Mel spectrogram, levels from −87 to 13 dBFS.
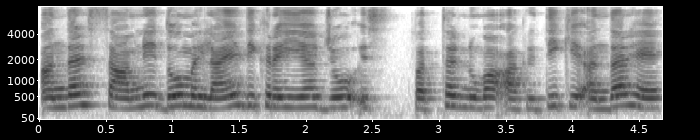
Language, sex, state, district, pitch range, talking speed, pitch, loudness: Hindi, female, Bihar, Araria, 230-270 Hz, 205 wpm, 245 Hz, -17 LUFS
